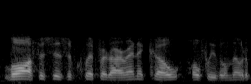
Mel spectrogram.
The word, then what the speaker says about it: Ennico: the phone they'll say Law Offices of Clifford are renico hopefully they'll know to pronounce my name correctly you know god forbid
